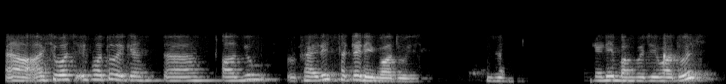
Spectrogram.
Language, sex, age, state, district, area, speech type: Kashmiri, male, 18-30, Jammu and Kashmir, Budgam, rural, conversation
